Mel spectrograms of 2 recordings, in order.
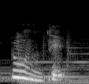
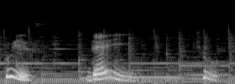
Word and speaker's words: Tuesday: আমরা বলি টুসডে না, এখন থেকে আমরা বলবো টুইসডে।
